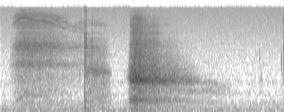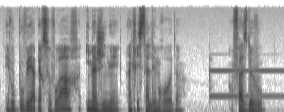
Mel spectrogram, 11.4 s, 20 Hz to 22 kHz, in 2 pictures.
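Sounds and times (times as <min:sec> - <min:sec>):
slow deep breathing during a guided relaxation exercise: 0:00.2 - 0:04.5
speech: 0:05.8 - 0:09.4, 0:10.3 - 0:11.0.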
